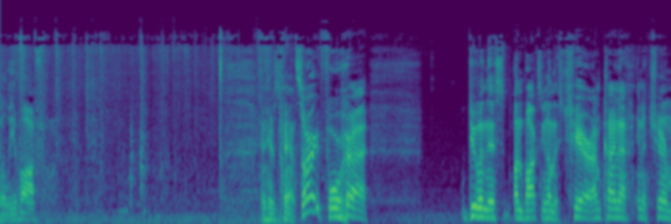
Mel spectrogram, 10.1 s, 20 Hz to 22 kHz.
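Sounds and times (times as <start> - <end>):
plastic packaging handled: 0.0 - 4.6
low steady hum: 0.0 - 10.0.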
